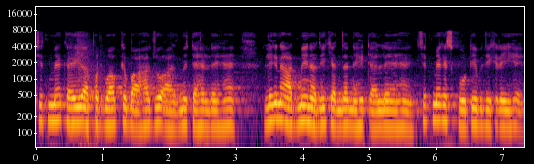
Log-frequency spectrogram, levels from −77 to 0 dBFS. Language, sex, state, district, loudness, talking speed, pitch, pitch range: Hindi, male, Madhya Pradesh, Dhar, -16 LUFS, 195 wpm, 140 Hz, 135-150 Hz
